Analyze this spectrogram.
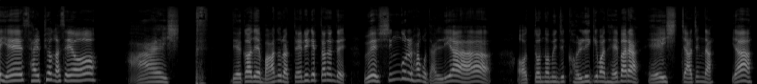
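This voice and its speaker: A woman's voice: a little high, normal speed, bright, forceful tone, dry recording, studio quality. A woman voicing a young husband who bullies and threatens his wife, then turns fake-polite. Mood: falsely polite. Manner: threatening, then smooth and apologetic.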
